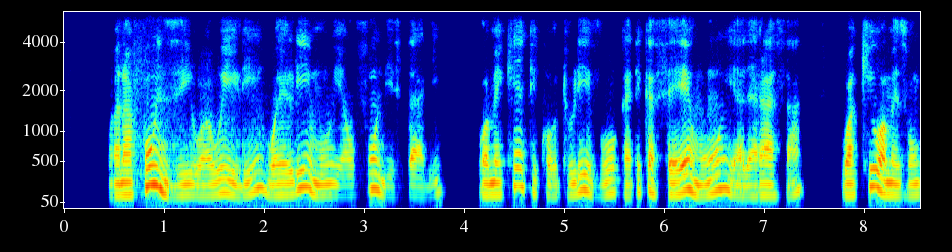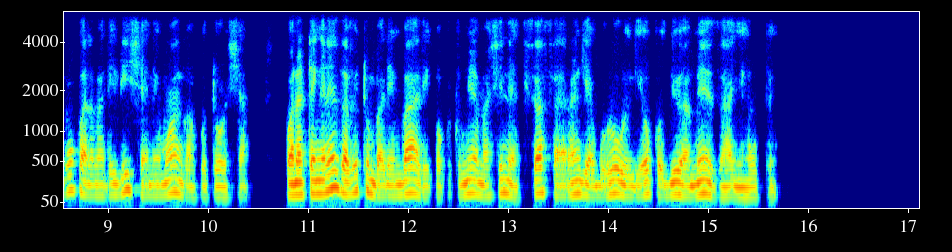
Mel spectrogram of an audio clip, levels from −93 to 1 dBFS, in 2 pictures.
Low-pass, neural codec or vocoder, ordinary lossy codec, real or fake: 5.4 kHz; none; Opus, 32 kbps; real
